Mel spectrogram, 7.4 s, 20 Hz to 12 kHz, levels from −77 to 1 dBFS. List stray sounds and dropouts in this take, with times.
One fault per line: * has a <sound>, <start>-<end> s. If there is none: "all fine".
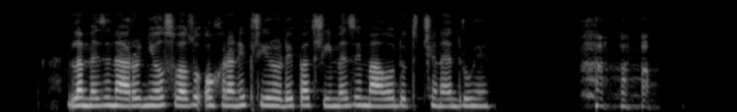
* has a laugh, 5.8-6.6 s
